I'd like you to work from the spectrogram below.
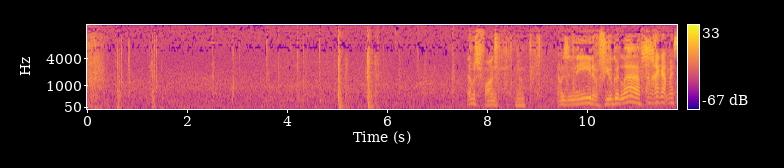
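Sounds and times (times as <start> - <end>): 
car doors opening and thudding shut in a driveway: 0.0 - 1.6, 5.0 - 6.0
speech: 7.6 - 11.8.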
